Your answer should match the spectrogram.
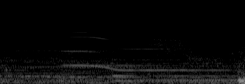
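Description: Faint background music: sustained notes, one of which slides down in pitch about a second in and then holds.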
